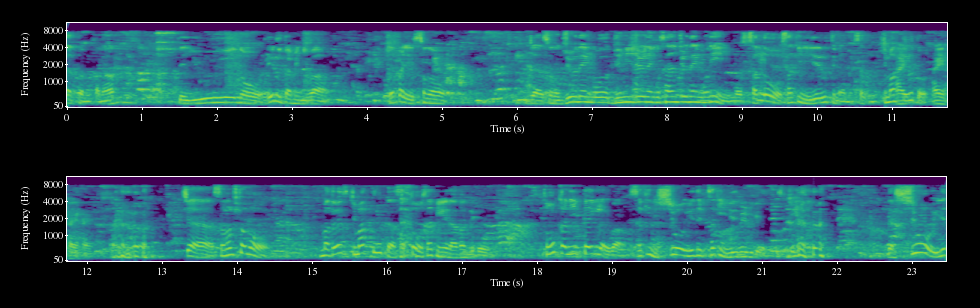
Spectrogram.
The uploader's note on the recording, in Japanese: 昼からひたすらビールを飲み続けた屋外録音のため、頑張りましたが音質が悪くなっております。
